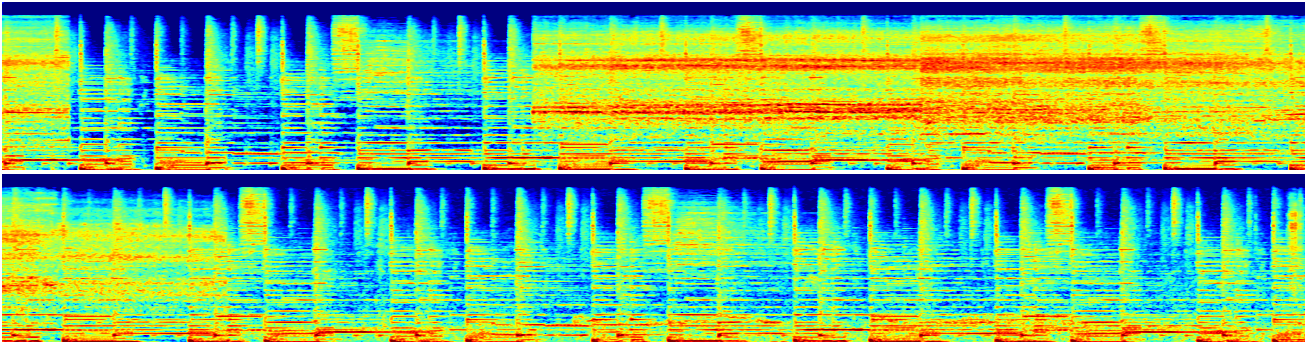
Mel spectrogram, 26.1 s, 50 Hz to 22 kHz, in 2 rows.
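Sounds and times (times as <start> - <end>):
angle grinder cutting metal: 0.0 - 0.7, 5.3 - 15.7
background music with steady beat: 0.0 - 26.0.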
